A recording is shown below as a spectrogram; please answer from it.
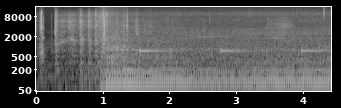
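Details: Used vehicle at 143,047 miles, check engine light on: starter cranks, engine catches into rough idle with quick puffing tick about four per second; possibly an exhaust leak, not confirmed.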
